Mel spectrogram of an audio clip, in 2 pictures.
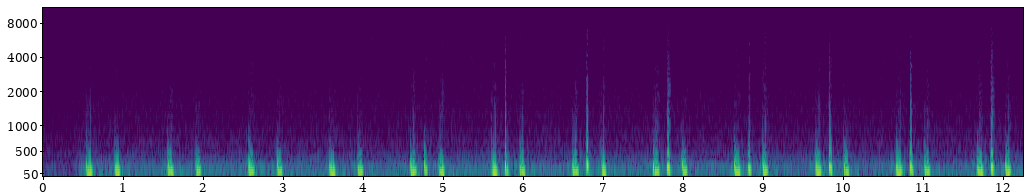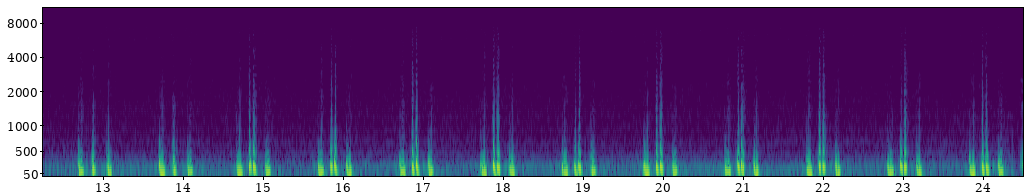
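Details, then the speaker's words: Simulated heartbeat near 59 a minute with an added systolic click, first single and then double; such clicks are heard best between the lower sternal border and the apex. "Añadiré un chasquido único y después un chasquido doble."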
